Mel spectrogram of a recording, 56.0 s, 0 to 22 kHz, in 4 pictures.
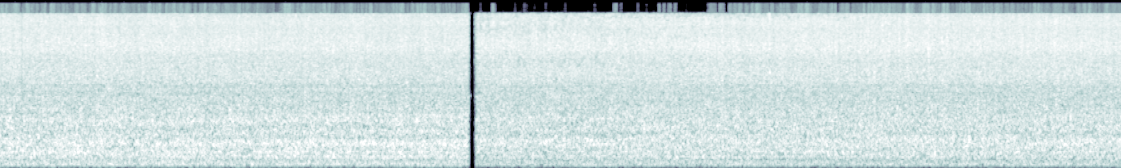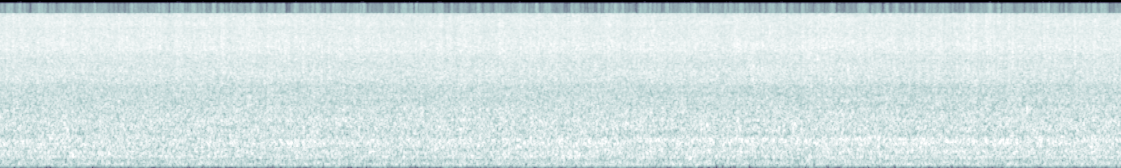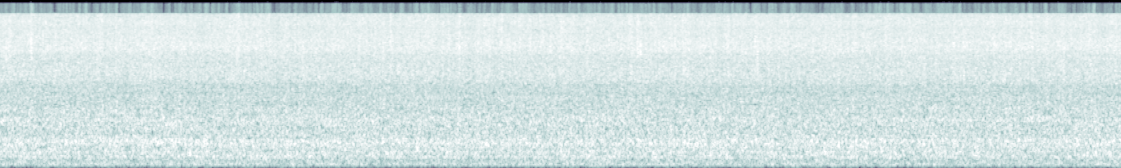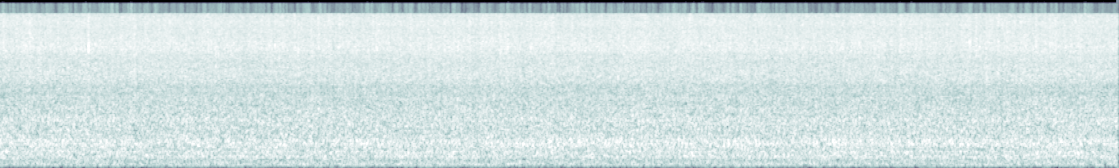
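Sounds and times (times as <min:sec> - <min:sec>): rush of flowing water: 0:00.0 - 0:56.0.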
